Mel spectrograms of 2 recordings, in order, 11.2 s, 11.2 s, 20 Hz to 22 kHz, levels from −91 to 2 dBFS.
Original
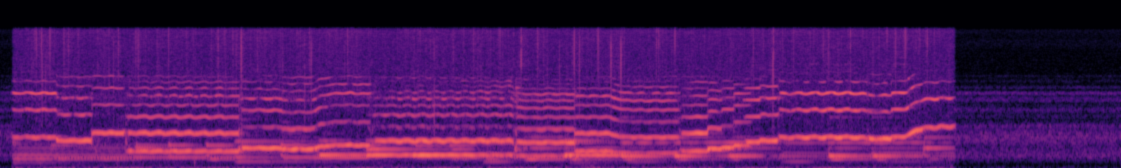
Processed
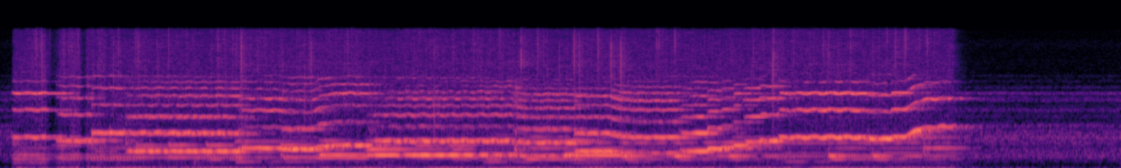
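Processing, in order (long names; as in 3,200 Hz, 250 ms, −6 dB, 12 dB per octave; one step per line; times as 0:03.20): on a send at −4 dB: convolution reverb RT60 0.85 s, pre-delay 7 ms
0:00.46–0:01.11: on the sum: compressor whose output falls as the input rises −34 dBFS, ratio −1
low-pass filter 8,300 Hz 12 dB per octave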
